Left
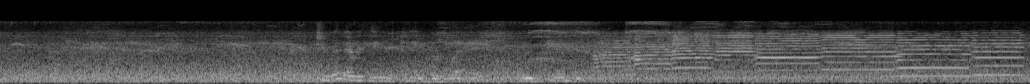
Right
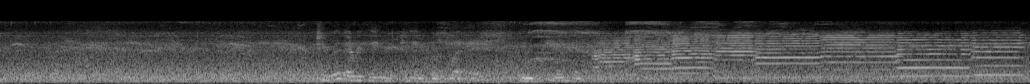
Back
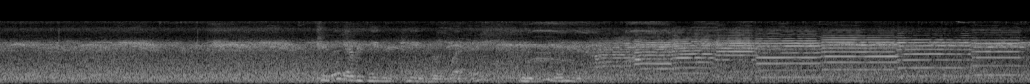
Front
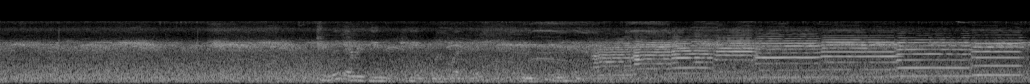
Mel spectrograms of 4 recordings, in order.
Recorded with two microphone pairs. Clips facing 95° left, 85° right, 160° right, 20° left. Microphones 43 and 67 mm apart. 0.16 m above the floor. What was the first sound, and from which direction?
A man speaking, 150° right.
